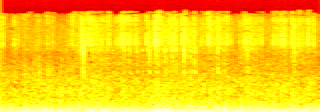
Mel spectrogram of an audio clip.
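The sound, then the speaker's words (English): Continuous low, rumbling vehicle noise from a car driving on a badly damaged, pothole-filled rural road to a health center in northern Ghana; the steady, rough drone stays fairly loud throughout, with no voices. “DW correspondent Maxwell Suk went for a bumpy ride to a health facility in northern Ghana.”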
